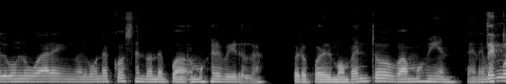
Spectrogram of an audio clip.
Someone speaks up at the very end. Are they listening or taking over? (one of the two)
taking over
